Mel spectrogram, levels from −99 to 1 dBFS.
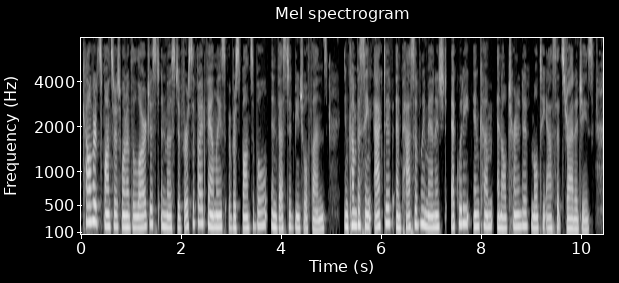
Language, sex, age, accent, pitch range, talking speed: English, female, 40-59, American, 160-190 Hz, 150 wpm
